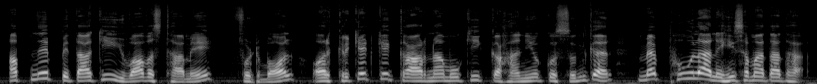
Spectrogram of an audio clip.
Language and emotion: Hindi, happy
